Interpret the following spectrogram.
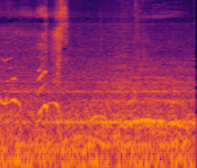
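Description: Steady road and engine noise heard from inside a car moving at highway speed, with a person's voice in the first second.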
